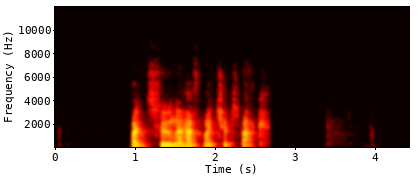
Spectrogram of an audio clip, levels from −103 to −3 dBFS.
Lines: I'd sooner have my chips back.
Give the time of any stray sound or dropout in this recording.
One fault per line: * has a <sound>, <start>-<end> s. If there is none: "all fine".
all fine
